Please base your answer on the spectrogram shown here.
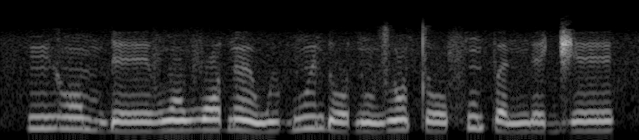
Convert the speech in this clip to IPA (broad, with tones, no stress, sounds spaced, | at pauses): ĩ˦ ɣ ɔ̃˦˨ m ɗ eː˨ v ɔ̃˧ v ɔ˧ ɗ ɛ̃˦˨ w ɨ˧ ɡʷ ĩ˦ ɗ o˨ ɗ ũ˨ z ɔ̃˦ t o˧ f ũ˦ p ɛ˨ ŋ e˧ d͡ʒ e˦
